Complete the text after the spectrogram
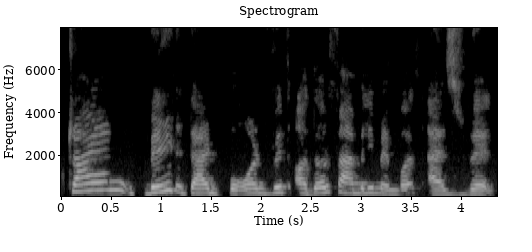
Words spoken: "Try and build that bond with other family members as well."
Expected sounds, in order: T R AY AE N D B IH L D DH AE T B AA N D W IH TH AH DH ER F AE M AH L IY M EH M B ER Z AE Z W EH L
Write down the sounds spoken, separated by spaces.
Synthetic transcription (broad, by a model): T R AY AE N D B IH L D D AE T B AA N D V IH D AH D ER F AE M AH L IY M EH M B ER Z AE Z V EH L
